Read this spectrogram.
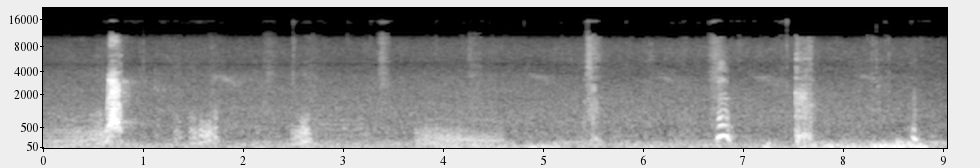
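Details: A Great Pyrenees puppy gives a few sharp, high barks spaced several seconds apart, then gags.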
